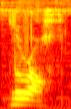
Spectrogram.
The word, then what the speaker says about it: Glórach: There are 3 different ways to pronounce it. This is the one I can do. Glórach.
